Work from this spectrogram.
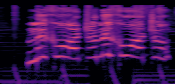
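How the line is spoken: Shrieking. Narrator (Ukrainian): верещав Майкл

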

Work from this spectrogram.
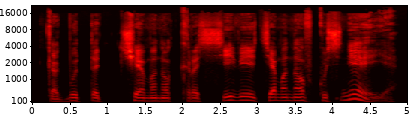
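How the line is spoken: Mocking. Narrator (Russian): насмешливо сказала она

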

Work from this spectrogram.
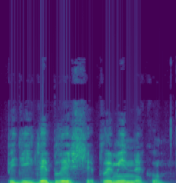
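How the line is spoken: Gentle. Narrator (Ukrainian): лагідно почав

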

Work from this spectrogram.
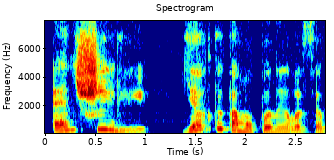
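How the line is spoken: Exclaimed. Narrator (Ukrainian): вигукнув Гілберт

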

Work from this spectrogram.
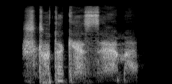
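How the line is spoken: Whisper. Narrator (Ukrainian): прошепотів Ян

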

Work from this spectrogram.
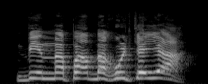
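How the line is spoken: Shouting. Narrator (Ukrainian): крикнув Гаррі

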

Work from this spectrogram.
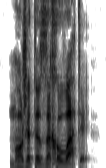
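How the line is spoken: Growling. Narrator (Ukrainian): прогарчав він

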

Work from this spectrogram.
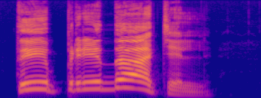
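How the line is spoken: Shouting. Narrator (Russian): закричал он

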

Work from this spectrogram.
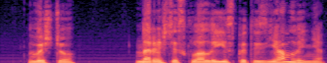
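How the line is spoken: Angry grumble. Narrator (Ukrainian): сердито буркнув Гаррі

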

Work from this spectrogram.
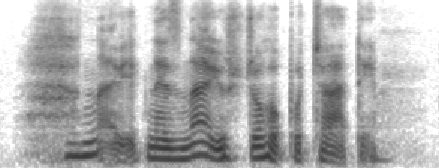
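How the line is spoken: Muttered. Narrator (Ukrainian): пробурмотів Фадж

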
